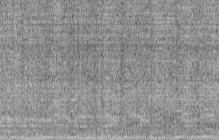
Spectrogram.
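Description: Metalcore band playing live: heavy distorted electric guitars, bass and drums in a dense, steady wall of sound, with held low notes.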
